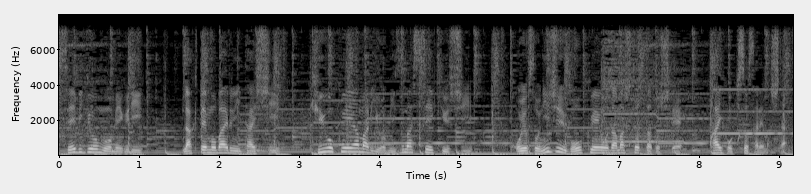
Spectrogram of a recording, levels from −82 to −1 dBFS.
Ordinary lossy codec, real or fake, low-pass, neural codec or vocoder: none; real; 7.2 kHz; none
